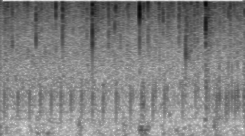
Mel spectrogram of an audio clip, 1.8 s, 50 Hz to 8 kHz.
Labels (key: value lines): label: biophony, rattle
recorder: SoundTrap 500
